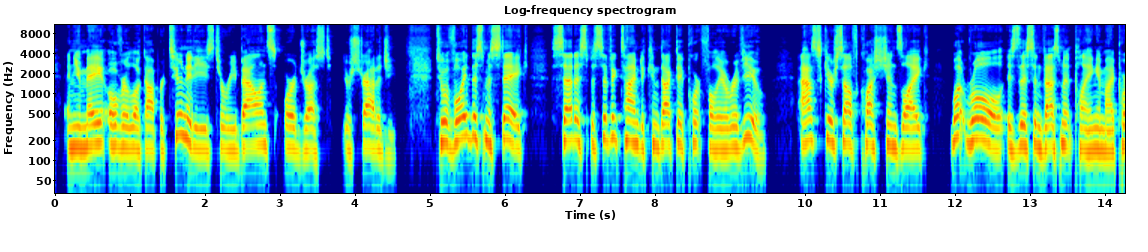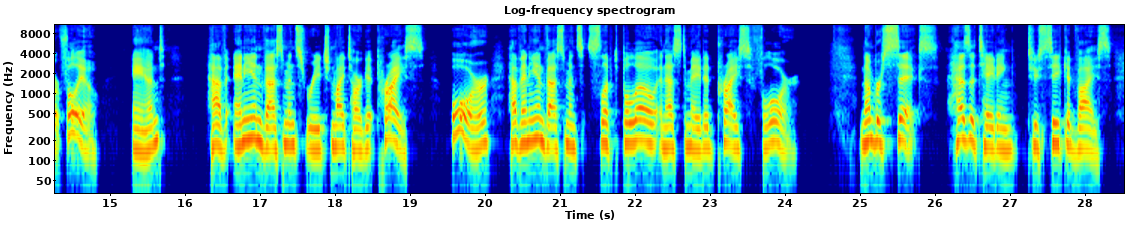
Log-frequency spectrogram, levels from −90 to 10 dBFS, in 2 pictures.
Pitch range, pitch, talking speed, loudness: 155-195 Hz, 170 Hz, 130 wpm, -19 LUFS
